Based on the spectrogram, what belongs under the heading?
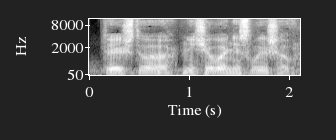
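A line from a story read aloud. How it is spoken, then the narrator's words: Weak voice. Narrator (Russian): Ослабленным голосом поинтересовался Всеволод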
